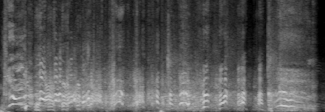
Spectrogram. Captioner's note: all laughing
